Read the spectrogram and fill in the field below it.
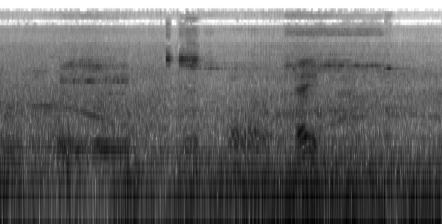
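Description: Engines rumble steadily in busy road traffic.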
